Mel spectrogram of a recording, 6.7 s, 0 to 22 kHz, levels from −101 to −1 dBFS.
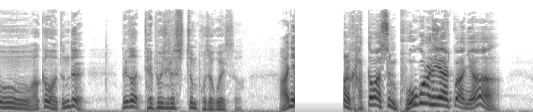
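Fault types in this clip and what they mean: Audio dropout to a faint residue: the speech cuts out abruptly from 3.69 to 4.31 s, leaving only mains hum about 50 dB below the signal, likely a lost link with the input still live. The waveform collapses to a thin flat band, and the spectrogram shows only low hum lines.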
